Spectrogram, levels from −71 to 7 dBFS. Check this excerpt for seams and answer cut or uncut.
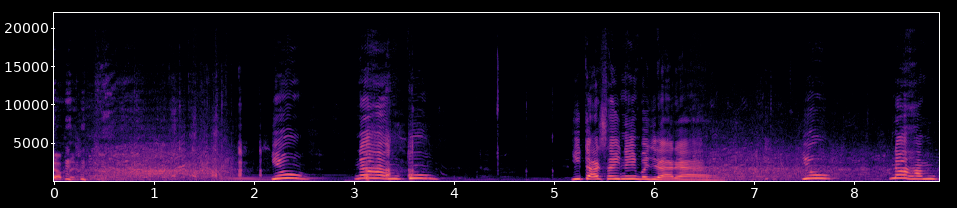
cut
